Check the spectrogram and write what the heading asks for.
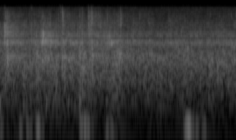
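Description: Audience applauding, a steady spread of many hands clapping.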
